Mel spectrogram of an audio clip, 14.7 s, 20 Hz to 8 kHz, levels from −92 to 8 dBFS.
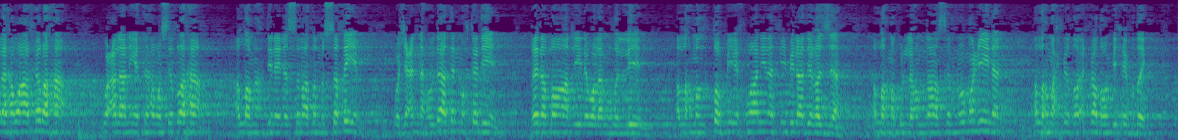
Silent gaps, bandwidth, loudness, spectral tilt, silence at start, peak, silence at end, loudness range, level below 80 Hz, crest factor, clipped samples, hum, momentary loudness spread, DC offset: none; 7.8 kHz; -21 LUFS; -4 dB/octave; 0 s; -2 dBFS; 0 s; 2 LU; -58 dBFS; 20 dB; under 0.1%; none; 9 LU; under 0.1%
